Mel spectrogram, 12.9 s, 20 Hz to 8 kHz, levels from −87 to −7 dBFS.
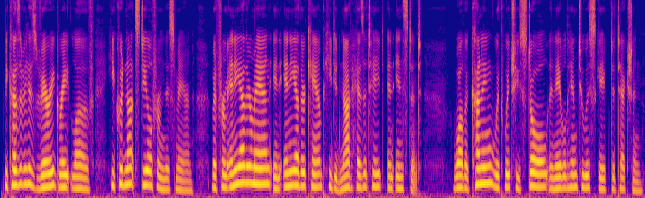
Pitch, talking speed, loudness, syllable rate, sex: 190 Hz, 185 wpm, -16 LUFS, 5.2 syllables/s, female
